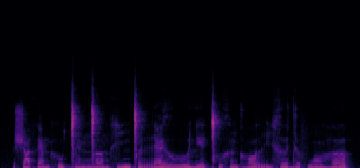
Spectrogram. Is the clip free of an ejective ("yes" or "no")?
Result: yes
